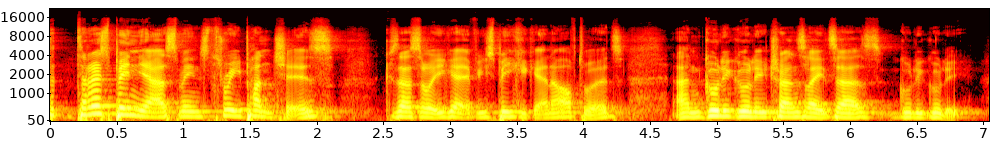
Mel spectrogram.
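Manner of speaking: normal talking voice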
